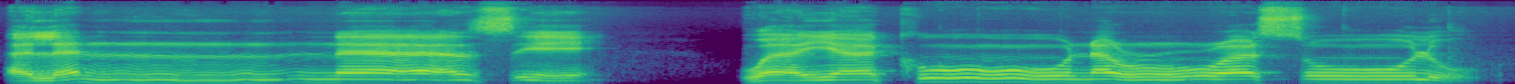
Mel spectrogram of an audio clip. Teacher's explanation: Jadi kalau kita bertasydid, maknanya kita kena baca dengan idgham samsi dengan gunnah, wajib gunnah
